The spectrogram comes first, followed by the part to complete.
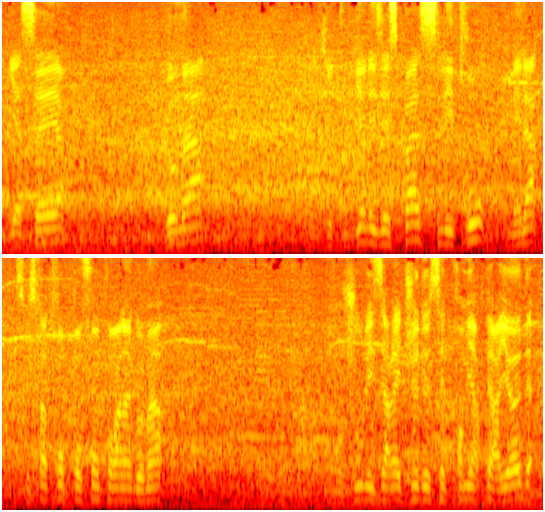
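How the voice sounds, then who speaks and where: A man calling a football match play by play, naming players in short clipped phrases. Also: on the high side. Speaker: football commentator. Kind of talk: live play-by-play football commentary. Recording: very noisy stadium broadcast. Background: loud stadium ambience.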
